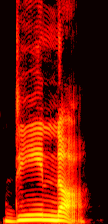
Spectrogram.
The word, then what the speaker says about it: Deana: And my name is Dina. Think, how do you spell Dean of College? Add an A. Or I'll say I'm a female dean.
